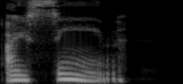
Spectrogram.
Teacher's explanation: I've seen sounds like I seen the have almost vanishes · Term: weak form ninja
